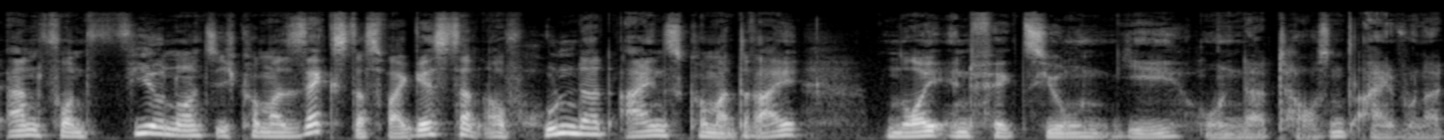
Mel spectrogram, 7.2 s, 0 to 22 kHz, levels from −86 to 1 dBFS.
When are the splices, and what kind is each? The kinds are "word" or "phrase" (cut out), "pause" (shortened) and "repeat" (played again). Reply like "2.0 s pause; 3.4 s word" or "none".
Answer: none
